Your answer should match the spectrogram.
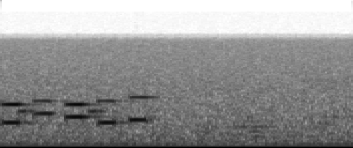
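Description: Telephone keypad (DTMF) tones: a house phone on speakerphone dialing a number, about half a dozen quick two-note beeps in the first second, then only line hiss.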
